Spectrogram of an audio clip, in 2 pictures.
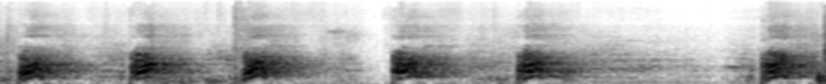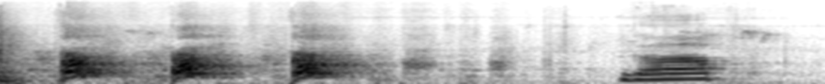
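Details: Leo, a German Shepherd on village guard duty one morning, barks at cattle, vehicles and dogs; a string of harsh barks with a short gap midway, ending with a drawn-out tonal voice-like sound.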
